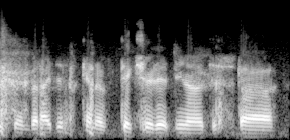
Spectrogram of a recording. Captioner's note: laughing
